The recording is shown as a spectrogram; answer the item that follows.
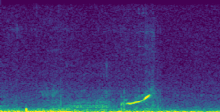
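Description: Quiet room with a faint tap, then one short, faint rising squeak as a lemon twist is worked against the rim of a martini glass.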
